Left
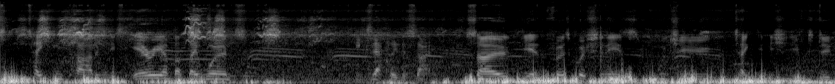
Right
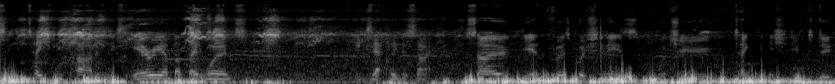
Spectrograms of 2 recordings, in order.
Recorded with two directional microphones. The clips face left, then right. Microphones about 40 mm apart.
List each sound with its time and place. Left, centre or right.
0.3 s speech: centre
1.4 s speech: centre
1.8 s speech: centre
3.7 s speech: centre
4.7 s speech: left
